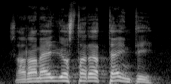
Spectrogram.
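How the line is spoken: Grumbling. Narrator (Italian): brontolò il cimmero

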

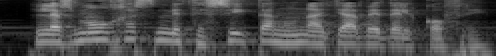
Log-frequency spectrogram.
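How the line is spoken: Weary tone. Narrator (Spanish): dijo con tono cansino

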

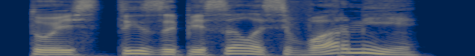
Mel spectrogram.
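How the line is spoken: Enthusiastic exclamation. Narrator (Russian): воскликнул Гарри с неожиданным энтузиазмом

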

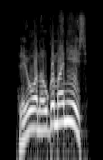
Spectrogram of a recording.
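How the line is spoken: Shouting. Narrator (Russian): крикнул Тофлер

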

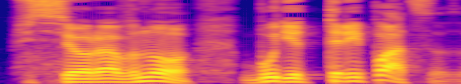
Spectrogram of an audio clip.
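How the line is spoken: Angry interruption. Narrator (Russian): зло прервал его хозяин

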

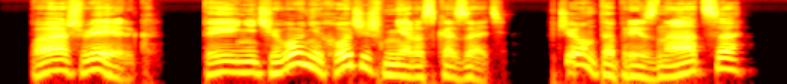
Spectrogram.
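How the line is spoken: Roundabout opening. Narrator (Russian): Издалека начал мастер-наставник

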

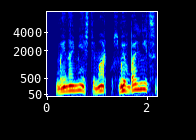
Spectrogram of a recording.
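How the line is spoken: Whisper. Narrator (Russian): прошептал мальчику

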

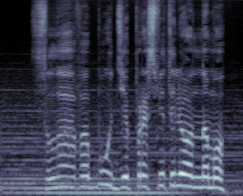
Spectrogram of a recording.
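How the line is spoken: Muttered. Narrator (Russian): пробормотала госпожа Тоба

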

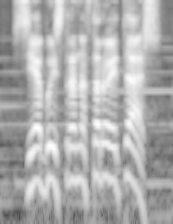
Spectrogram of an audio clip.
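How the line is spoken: Thunderous roaring shout, guard. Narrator (Russian): Громогласным рыком прокричал охранник

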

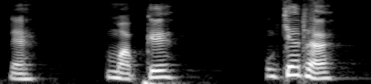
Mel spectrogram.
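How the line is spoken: Exasperated loud shout. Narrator (Vietnamese): Hết đường khuyên nhủ, Thư liền cố hét thật lớn

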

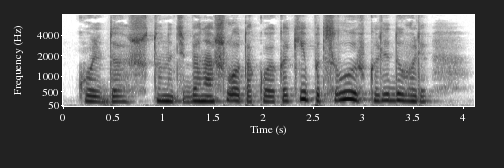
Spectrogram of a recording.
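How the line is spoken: Gentle, smiling. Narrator (Russian): Мягко улыбнулась Эльвира Тимофеевна

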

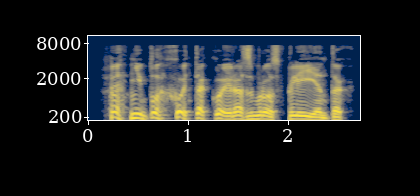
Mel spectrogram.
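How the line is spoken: Chuckling remark. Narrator (Russian): хохотнул блондин

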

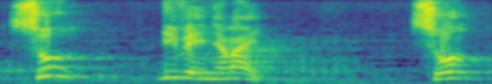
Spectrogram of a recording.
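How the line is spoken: Angry shout. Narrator (Vietnamese): Quán quát

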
